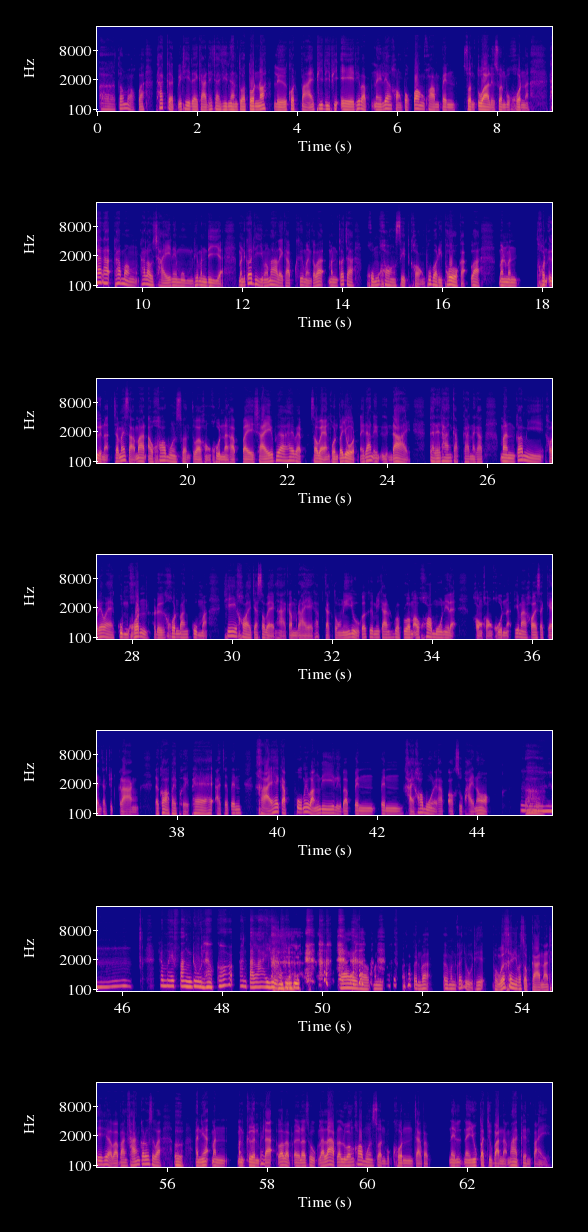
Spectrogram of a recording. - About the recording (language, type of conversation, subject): Thai, podcast, คุณมองเรื่องความเป็นส่วนตัวในยุคที่ข้อมูลมีอยู่มหาศาลแบบนี้อย่างไร?
- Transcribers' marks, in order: tapping; tsk; laughing while speaking: "แล้ว"; laugh; laughing while speaking: "ดี"; laugh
